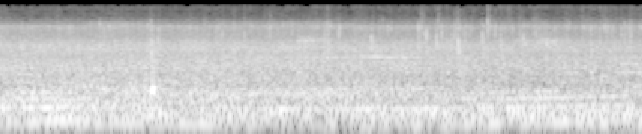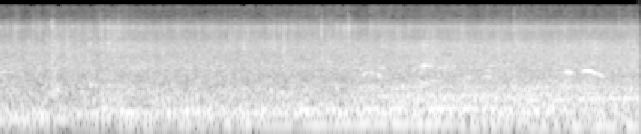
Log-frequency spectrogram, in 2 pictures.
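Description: Heavy rain falling steadily, a dense hiss of drops pattering on surfaces, with one sharp knock about a second in.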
